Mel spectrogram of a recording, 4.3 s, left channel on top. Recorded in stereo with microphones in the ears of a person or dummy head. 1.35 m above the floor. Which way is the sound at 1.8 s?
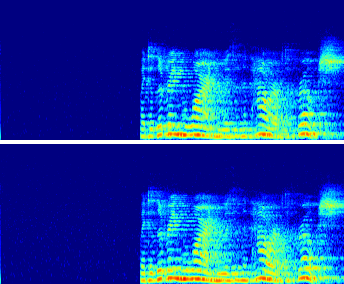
Centre (ahead or behind).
